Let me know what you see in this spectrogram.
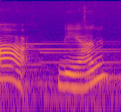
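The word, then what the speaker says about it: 年: คำ แรก นะ คะ อ่าน ออก เสียง ว่า เหนียน เหรียญ นะ ครับ มี ความ หมาย ออก เสียง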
